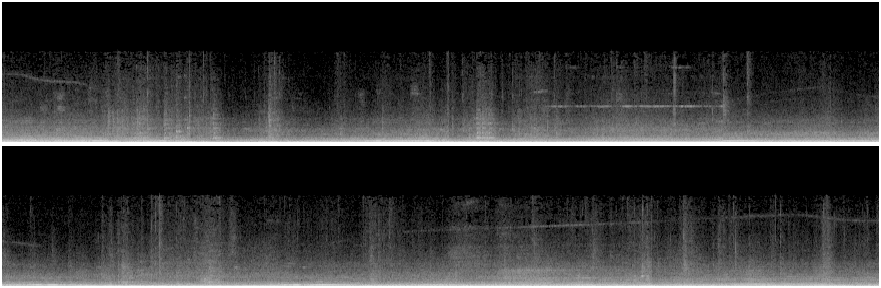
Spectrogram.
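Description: A bus engine rumbles and hums, rising and falling in pitch as the bus speeds up and slows down.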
